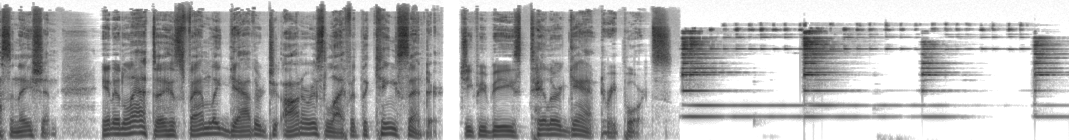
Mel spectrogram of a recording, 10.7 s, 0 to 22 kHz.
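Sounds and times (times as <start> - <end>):
speech: 0.0 - 7.1
commemorative bell ringing: 6.8 - 10.6.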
